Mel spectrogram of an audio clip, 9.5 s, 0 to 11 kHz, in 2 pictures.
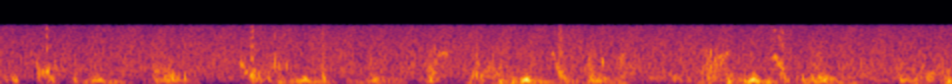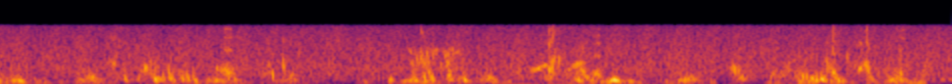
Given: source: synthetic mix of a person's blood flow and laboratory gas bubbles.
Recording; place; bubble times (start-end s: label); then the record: Doppler ultrasound of blood flow; precordium
0.01-0.10 s: bubbles
0.17-0.31 s: bubbles
0.76-0.97 s: bubbles
1.17-1.47 s: bubbles
1.60-1.66 s: bubbles
2.12-2.27 s: bubbles
2.35-2.51 s: bubbles
2.73-2.89 s: bubbles
2.94-3.06 s: bubbles
3.08-3.16 s: bubbles
3.33-3.67 s: bubbles
3.85-4.13 s: bubbles
4.44-4.79 s: bubbles
5.30-5.77 s: bubbles
5.81-5.98 s: bubbles
6.07-6.22 s: bubbles
6.78-7.14 s: bubbles
7.29-7.80 s: bubbles
8.40-8.53 s: bubbles
8.74-9.17 s: bubbles
9.23-9.32 s: bubbles
From the record:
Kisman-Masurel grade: 232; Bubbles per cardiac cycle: several, 3 to 8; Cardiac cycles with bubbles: 50 to 99%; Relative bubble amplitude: moderate (0.250 to 0.450); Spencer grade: 3 (all of the cardiac periods contain showers or single bubble signals, but not dominating or overriding the cardiac motion signals); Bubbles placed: only in the low amplitude regions of the cardiac cycle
